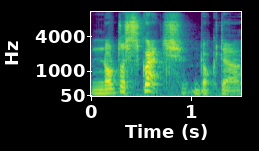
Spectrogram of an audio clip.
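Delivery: failed put-on German villain accent, missing the mark. Quoting a character's line from a movie, in an accidental Sean Connery voice. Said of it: "I don't know why I'm sounding like".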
